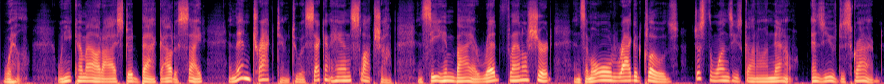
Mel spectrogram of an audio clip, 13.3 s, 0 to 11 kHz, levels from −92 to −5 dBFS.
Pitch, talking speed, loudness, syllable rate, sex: 130 Hz, 190 wpm, -19 LUFS, 4.6 syllables/s, male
